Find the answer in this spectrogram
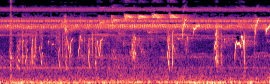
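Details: Decoy red-whiskered bulbul in a cage, used to attract wild birds, delivers scattered sharp upslurred whistles and chirps, some in quick pairs, while insects drone steadily at high pitch.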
